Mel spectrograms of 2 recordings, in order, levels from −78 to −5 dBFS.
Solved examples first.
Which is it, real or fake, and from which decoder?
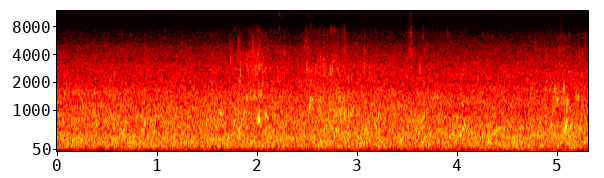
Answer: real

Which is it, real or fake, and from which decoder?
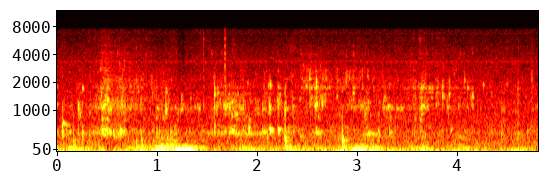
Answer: real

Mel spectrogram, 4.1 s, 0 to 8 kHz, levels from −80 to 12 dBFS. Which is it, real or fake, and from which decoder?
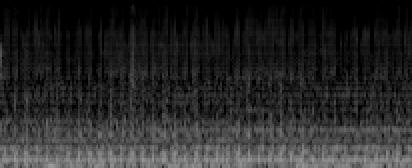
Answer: fake, vocoder, BigVGAN v2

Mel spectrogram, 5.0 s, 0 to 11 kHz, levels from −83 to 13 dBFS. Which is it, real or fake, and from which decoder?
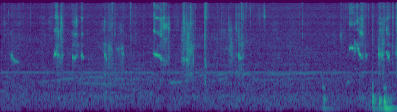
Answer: fake, codec, DAC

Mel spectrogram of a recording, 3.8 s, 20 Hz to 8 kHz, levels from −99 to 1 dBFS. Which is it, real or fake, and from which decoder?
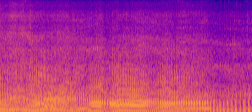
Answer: real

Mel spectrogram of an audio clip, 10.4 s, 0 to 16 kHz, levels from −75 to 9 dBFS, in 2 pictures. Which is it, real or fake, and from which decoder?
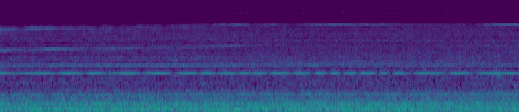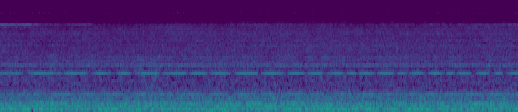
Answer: fake, autoencoder, DAC-VAE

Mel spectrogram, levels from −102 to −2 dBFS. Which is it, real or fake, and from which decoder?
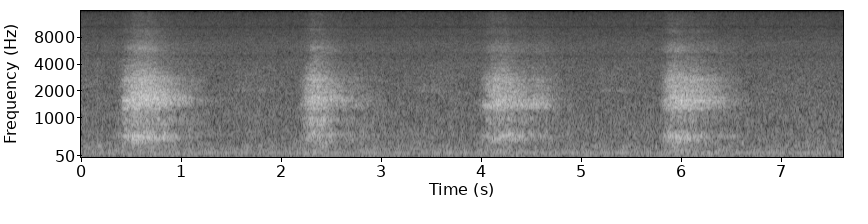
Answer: real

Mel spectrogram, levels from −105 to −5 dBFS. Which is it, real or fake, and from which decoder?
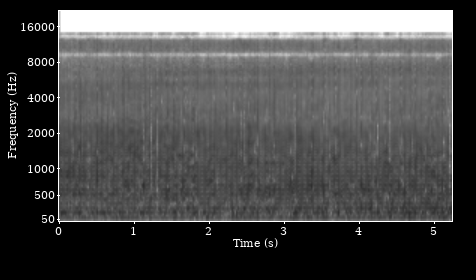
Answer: fake, vocoder, BigVGAN v2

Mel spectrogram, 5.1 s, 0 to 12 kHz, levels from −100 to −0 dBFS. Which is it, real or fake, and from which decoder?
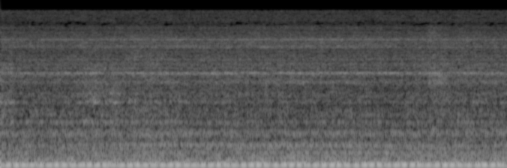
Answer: fake, autoencoder, DAC-VAE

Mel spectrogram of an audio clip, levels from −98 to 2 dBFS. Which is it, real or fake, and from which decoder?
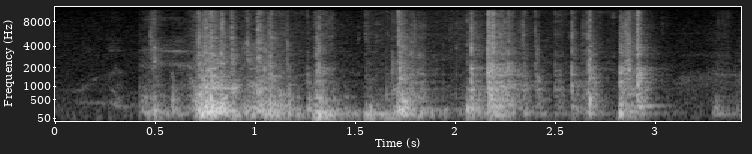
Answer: fake, vocoder, Vocos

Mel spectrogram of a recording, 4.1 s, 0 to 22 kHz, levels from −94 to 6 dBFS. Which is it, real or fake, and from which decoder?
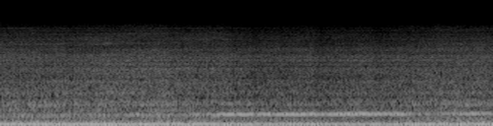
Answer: fake, vocoder, Vocos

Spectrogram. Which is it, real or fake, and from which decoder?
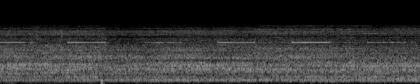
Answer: real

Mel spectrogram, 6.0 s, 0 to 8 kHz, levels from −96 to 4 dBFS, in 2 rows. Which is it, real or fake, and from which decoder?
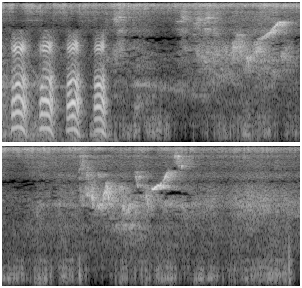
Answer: real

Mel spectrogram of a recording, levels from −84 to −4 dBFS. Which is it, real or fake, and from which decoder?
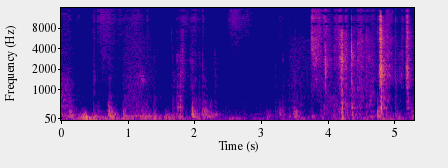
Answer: real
